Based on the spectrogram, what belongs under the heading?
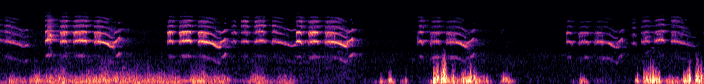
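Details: Red-wattled lapwing giving piercing, ringing note groups in separate bursts, with repeated low thumps and rumbling handling or wind noise between the calls.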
